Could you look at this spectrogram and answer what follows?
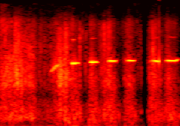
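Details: An Orange-breasted Bushshrike in a lush, thick drainage line on a safari reserve gives a run of six clear, even whistles, one every third of a second, after a brief patch of murmuring voices.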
